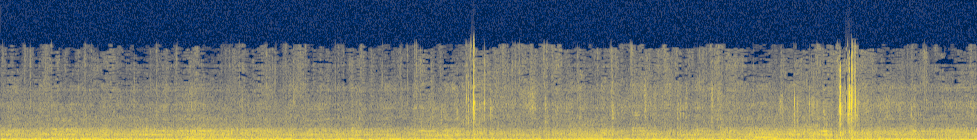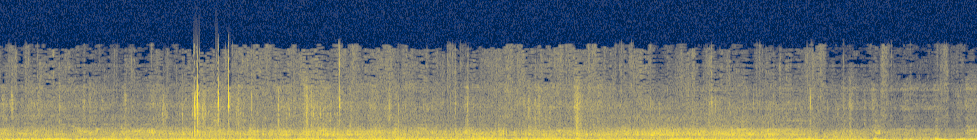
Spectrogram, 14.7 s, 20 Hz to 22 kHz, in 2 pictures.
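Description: Steady road and engine noise inside a moving car, picked up by a dashcam, with a few sharp clicks about 3.5, 6 and 9 seconds in.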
